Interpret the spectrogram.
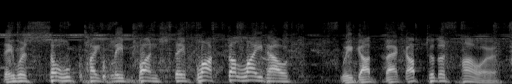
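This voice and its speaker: A man's voice: on the high side, lively intonation, normal speed, natural voice. An actor playing a haunted lighthouse keeper who recounts his ordeal in vivid, dramatic first-person radio horror narration. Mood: grim dread. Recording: dull lo-fi radio tape, music behind.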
